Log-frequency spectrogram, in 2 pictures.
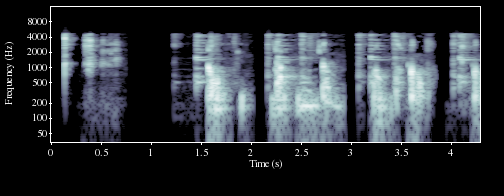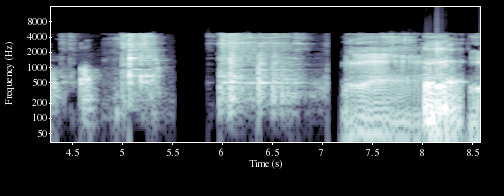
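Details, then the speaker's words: Repeated voiced belches from the Talking Ben the Dog app character, several short burps building to longer, louder ones at the end; a long burp. "woo that was a long burp"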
